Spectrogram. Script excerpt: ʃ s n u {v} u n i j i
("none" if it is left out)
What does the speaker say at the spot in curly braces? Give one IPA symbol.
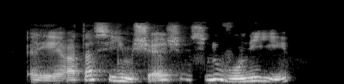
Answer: v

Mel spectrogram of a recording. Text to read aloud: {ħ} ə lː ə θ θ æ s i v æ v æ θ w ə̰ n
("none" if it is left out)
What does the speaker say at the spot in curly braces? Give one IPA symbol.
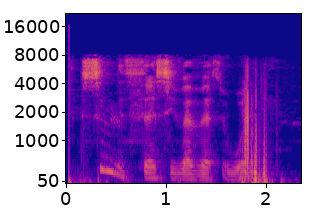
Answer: s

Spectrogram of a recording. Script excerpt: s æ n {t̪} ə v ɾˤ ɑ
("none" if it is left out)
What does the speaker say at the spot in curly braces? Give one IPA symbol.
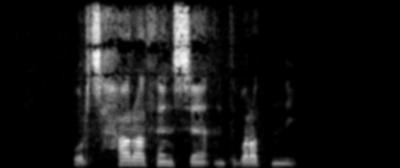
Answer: t̪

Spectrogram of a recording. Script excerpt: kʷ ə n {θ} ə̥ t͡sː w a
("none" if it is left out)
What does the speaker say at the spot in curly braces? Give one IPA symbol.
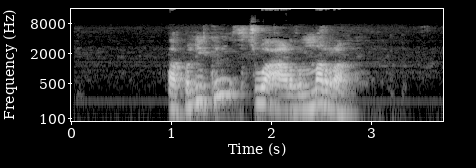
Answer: θ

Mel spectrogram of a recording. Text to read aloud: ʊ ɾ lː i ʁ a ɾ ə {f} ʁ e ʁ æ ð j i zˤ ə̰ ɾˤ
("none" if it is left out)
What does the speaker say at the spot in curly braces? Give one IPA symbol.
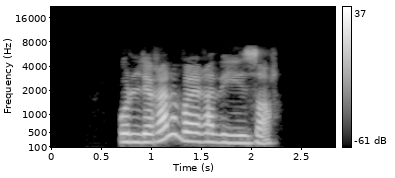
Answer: v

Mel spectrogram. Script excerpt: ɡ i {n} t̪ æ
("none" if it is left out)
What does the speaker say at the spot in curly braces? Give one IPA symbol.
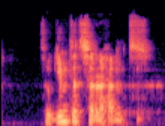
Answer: m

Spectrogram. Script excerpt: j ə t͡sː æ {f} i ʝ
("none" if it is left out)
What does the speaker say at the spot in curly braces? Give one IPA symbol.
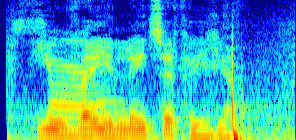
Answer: f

